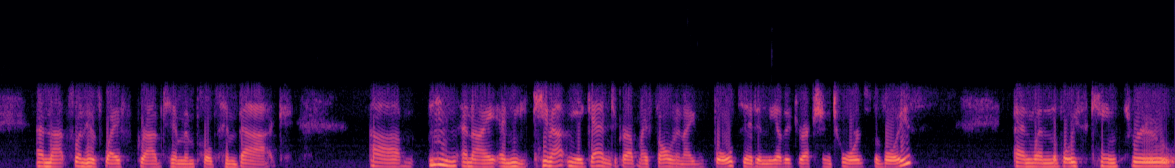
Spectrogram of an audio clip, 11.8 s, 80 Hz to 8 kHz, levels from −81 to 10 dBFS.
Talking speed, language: 205 wpm, English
